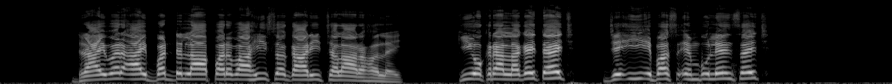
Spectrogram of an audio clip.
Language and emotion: Maithili, angry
